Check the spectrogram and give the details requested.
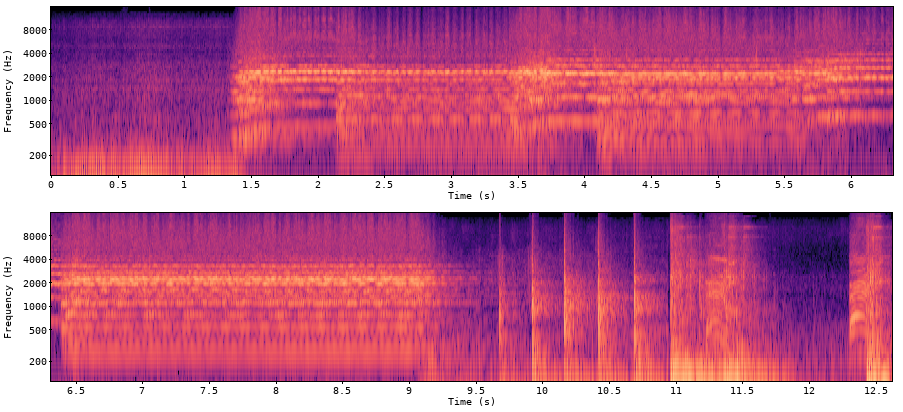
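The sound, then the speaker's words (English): Long, sustained horn-like tones hold for several seconds, then give way to a quick series of loud knocks on a door, rapping in an uneven rhythm near the end. “you better open this door if you value your casino.”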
